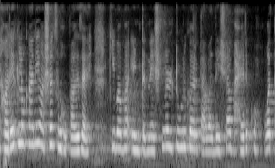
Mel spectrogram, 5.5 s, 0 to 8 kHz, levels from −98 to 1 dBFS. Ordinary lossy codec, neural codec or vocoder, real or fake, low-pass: none; none; real; 7.2 kHz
